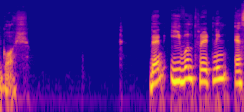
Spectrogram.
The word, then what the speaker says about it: gauche: ठीक है, ऑकवर्ड होना मतलब GAUCHE, गॉश, हमने अभी देखा था इसका प्रोनाउंसिएशन। ठीक है ना, देन ऑकवर्ड, अब ये अच्छा दोबारा से आ गया, सेम वर्ड है गॉश।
